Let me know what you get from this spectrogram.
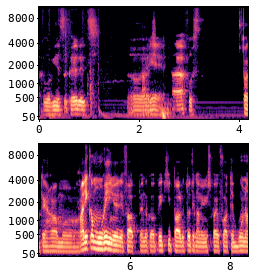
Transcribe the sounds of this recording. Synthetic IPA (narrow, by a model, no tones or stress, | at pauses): kəvəvinesəkɾed̪e̞t̪sʲ | əjeaafost̪ | t̪ot̪eraməa̰d̪ikəmuɾinod̪efap̚t̪̚pent̪ɾukəpeːkʲipalut̪ot̪ekamemispaɾjufoart̪ebunə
